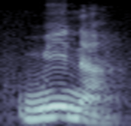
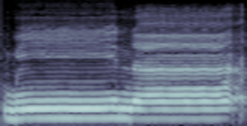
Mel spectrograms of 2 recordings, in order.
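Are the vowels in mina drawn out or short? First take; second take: short; drawn out. First: Both vowels are kept short. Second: Both vowels are drawn out long. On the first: The speaker calls it right. "dia pendek dua-duanya" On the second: The speaker calls it wrong.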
